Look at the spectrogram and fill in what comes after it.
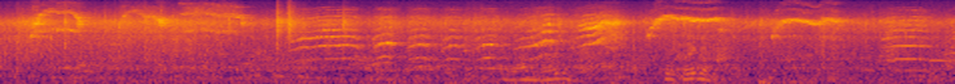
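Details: Wild baby monkey named Lizza in the forest of the Angkor Park area, crying to call its mother because it is hungry; a string of thin, wavering, arched cries over steady background rustle and insect hiss.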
